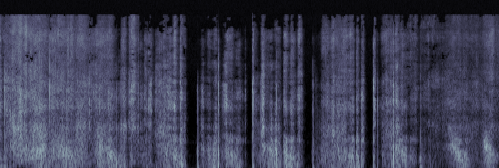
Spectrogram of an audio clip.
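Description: Long acrylic nails scratch the corner and sides of a small brown cardboard box standing on its end. The result is a dry, papery scratching in short bursts with brief silent gaps, mostly in the low and middle range.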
